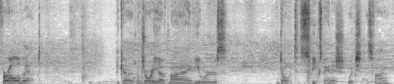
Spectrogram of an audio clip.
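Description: A man's voice: mid-range voice, fairly even intonation, slow, long pauses, over music. A man in his thirties, a travel vlogger, talking to camera from a barber's chair, a bit out of breath, mixing in broken Spanish. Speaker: travel vlogger getting a haircut. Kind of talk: casual talk to camera.

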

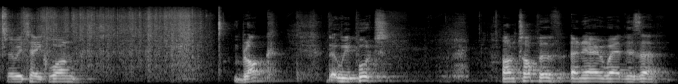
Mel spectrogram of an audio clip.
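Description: A man's voice: medium pitch, fairly even intonation, takes it slowly, a little hiss or hum. A man in his fifties, a holiday rental host, patiently explaining a task step by step with frequent ums, recorded on a handheld camera in a stone-walled kitchen. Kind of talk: instructional tutorial.

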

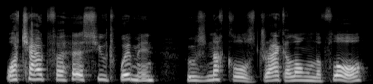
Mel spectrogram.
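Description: Man voicing a calm, soft-spoken young woman. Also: on the low side, normal speed, no echo, clean studio sound. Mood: teasing. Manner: soft-spoken, matter-of-fact. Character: calm, gently reproving young woman with teasing wit.

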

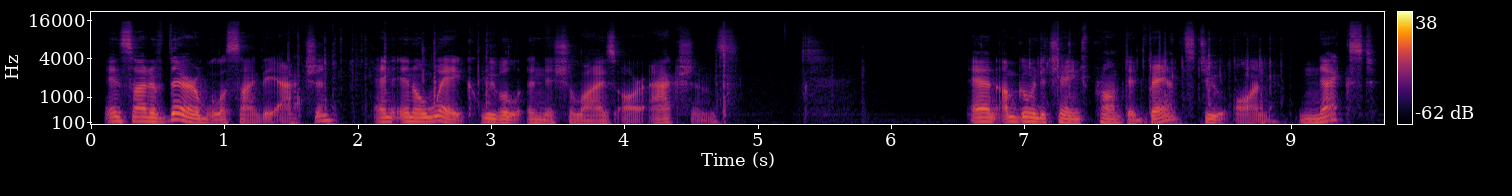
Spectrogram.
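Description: A man hosting a tutorial, explaining each step as he works through it on screen. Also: mid-range voice. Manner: explanatory, thinking aloud while working. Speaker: tutorial host. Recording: clear background noise, keyboard typing and clicks. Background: computer keyboard typing and mouse clicks.

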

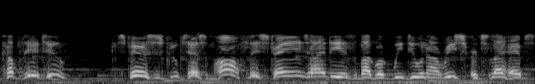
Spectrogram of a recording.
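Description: A man's voice: high-pitched, fairly quick, creaky, faint music behind. A man playing a courteous, talkative corporate research contact, heard through a phone-style filter. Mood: courteous, chatty. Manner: chatty, polite, roundabout. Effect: phone or intercom filter. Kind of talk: naturalistic audio drama acting. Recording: tinny narrow phone-like line.

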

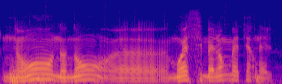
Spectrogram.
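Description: A man in his forties answering questions over a video call, speaking haltingly with frequent fillers. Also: mid-range voice, lively intonation, gravelly, phone-quality sound, music in the background. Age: 40s. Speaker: guest sign language trainer. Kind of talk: casual interview answers.

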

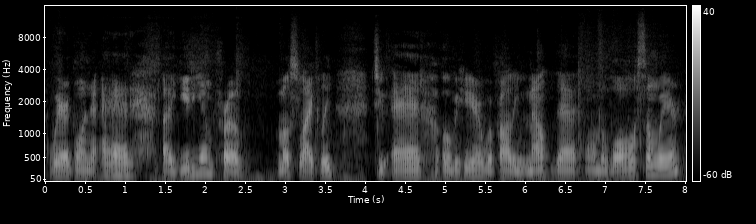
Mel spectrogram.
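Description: A man's voice: mid-range voice, normal speed. A man in his thirties talking informally and practically, thinking aloud as he explains an installation in a casual vlog style. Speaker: church audio-video installer and vlogger.

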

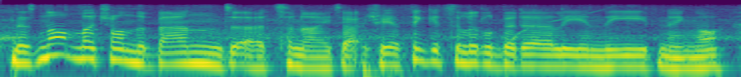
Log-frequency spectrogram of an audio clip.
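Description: A man's voice: medium pitch, racing. A man giving a casual, off-the-cuff hobbyist demonstration of a radio. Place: indoors at a radio bench. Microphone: camera microphone. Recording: dull camera audio, loud radio static. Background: shortwave radio noise and signals.

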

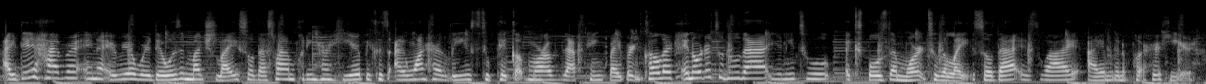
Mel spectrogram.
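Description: A woman's voice: fairly high pitch, brisk, few pauses. A woman in her twenties chatting casually as a vlogger, informal and slangy with a self-deprecating streak, recorded on a camera in a bedroom. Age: 20s. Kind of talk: casual chatty vlog narration. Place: small apartment bedroom, indoors. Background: background music.

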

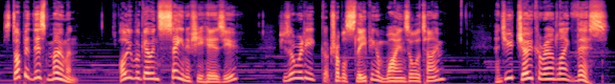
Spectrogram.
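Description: Man putting on a high-pitched scolding mother. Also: very animated, moderate pace, soft background music. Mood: angry scolding. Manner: sharp, exasperated, accusing. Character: stern, weary, scolding mother.

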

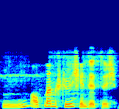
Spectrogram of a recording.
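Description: A man with a husky voice in a prank phone conversation, answering in a deadpan, naive manner. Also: a little high, moderate pace. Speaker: prankster answering scam calls. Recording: tinny, dry phone-band sound.

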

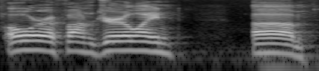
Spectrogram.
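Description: Male blacksmith demonstrator, fairly high voice, plain-spoken and off-the-cuff, recorded in a noisy workshop with power tools. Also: steady tone, takes it slowly. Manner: folksy, plain-spoken, addressing viewers as guys. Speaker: blacksmith giving a how-to demonstration. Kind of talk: casual unscripted workshop tutorial talk. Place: cluttered forge workshop.

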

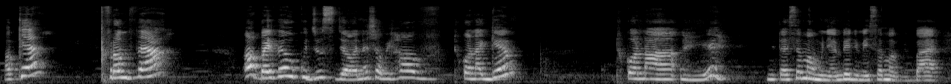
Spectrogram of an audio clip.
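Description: A young Kenyan woman with a Kenyan accent gives a lively, laughing house tour, filmed on a handheld phone in a small apartment. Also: high voice, normal speed, pauses often. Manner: lively, laughing often, talks straight to viewers. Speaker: vlogger giving a house tour. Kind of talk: casual chatty house tour mixing English and Swahili. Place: small apartment, indoors and on a balcony. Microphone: handheld phone camera.

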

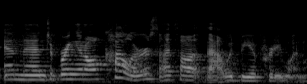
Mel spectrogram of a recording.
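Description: A slightly hoarse woman hosting a casual craft tutorial, chatting and teasing herself as she works. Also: medium pitch, fairly quick, fairly bright tone, roomy sound, slight background noise. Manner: chatty, self-teasing, talks while working. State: a little hoarse. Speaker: craft channel host. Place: kitchen counter indoors.

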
